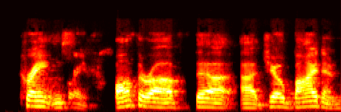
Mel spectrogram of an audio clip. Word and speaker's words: Krames: This is our 127th show, and I am thrilled today to have our guest, best-selling author, Krames. Did I pronounce that right? Actually, it's Krames. Krames, author of the Joe Biden Way.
